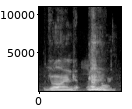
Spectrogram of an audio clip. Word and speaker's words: Yorn: I say Is it Jordan or Yorn? Yorn. Okay, I said it right the first time.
